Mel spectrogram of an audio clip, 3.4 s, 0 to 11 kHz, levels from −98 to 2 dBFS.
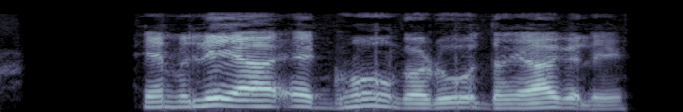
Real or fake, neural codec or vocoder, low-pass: fake; codec, 16 kHz, 4 kbps, FreqCodec, larger model; 7.2 kHz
